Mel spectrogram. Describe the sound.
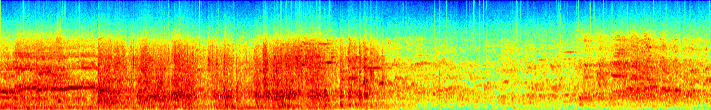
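A car braking hard and skidding, with loud, dense tyre and road noise for about six seconds, followed by a quieter rumble that lingers to the end.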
